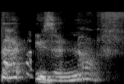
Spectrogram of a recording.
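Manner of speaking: stern, through gritted teeth. A mother retells her child scolding her in a fish and chip shop, retelling a gritted-teeth telling-off. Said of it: "through gritted teeth".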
